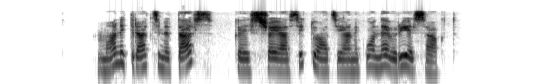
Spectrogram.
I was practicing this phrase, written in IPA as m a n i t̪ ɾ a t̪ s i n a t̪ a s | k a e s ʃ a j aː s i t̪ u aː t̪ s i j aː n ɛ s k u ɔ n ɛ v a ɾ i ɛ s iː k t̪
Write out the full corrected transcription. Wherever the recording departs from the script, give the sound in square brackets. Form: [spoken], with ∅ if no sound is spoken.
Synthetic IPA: m a n i t̪ ɾ a t̪ s i n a t̪ a s | k a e s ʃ a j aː s i t̪ u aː t̪ s i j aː n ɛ [∅] k u ɔ n ɛ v a ɾ i ɛ s [aː] k t̪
